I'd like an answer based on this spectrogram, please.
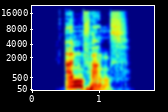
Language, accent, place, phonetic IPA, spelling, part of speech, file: German, Germany, Berlin, [ˈanfaŋs], anfangs, adverb, De-anfangs.ogg
- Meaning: initially, at the beginning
